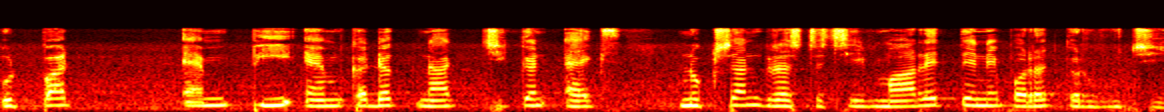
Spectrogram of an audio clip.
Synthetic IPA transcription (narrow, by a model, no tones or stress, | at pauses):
uʈ̚paʈ̚ | ɛmpiɛmkəɖək̚naʈ̚t͡ʃikənɛks | nʊksanɡɾəsʈt͡ʃʰemaɾet̪ːenepəɾət̪̚kəɾʋũt͡ʃʰe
